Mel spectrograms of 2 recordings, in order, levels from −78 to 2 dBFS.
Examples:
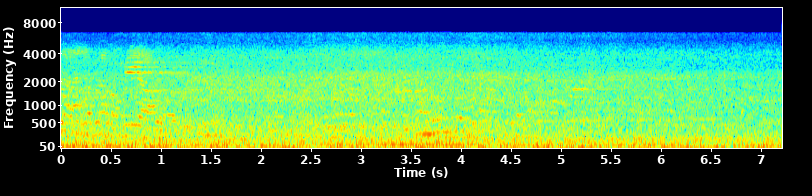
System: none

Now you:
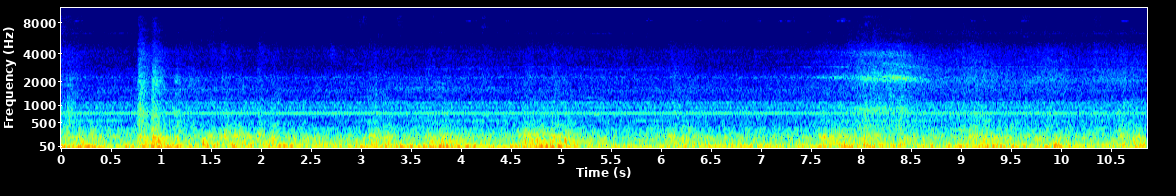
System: none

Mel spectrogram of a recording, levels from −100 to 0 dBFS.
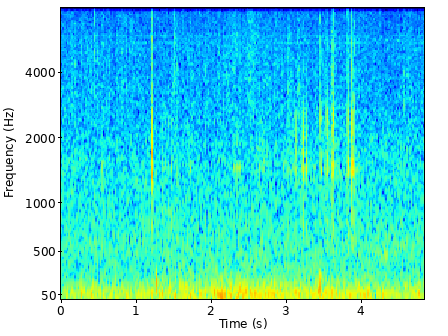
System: none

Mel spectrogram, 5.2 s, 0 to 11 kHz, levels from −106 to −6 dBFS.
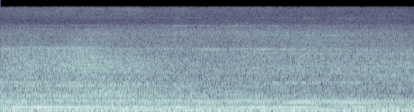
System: none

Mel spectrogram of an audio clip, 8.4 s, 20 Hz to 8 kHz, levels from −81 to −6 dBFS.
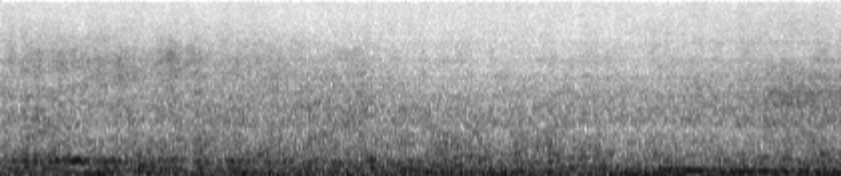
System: codec, SNAC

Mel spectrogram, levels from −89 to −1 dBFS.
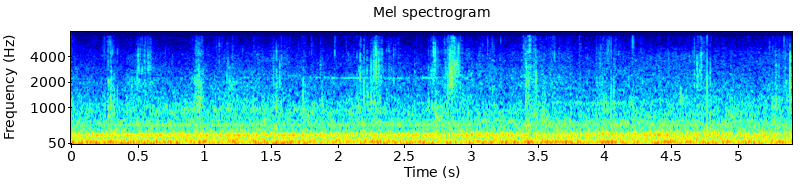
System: none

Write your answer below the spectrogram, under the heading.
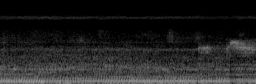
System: codec, SNAC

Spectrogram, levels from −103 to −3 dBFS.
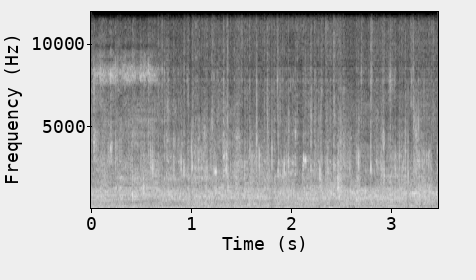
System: codec, SNAC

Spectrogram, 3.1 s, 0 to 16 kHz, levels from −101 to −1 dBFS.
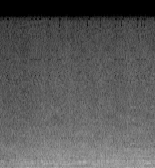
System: codec, SNAC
